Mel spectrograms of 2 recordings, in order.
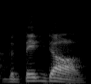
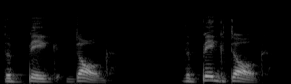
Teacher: that is without that aspirated gu sound that you would hear in british english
